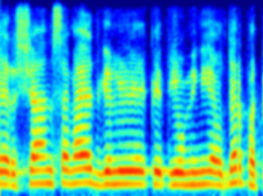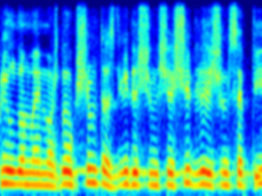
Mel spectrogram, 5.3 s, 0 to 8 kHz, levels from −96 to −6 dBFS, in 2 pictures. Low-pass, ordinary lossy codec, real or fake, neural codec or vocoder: 7.2 kHz; Opus, 32 kbps; fake; codec, 16 kHz, 1 kbps, FreqCodec, larger model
